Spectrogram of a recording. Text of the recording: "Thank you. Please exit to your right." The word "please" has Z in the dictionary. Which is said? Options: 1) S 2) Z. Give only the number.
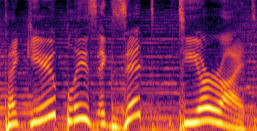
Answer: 2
